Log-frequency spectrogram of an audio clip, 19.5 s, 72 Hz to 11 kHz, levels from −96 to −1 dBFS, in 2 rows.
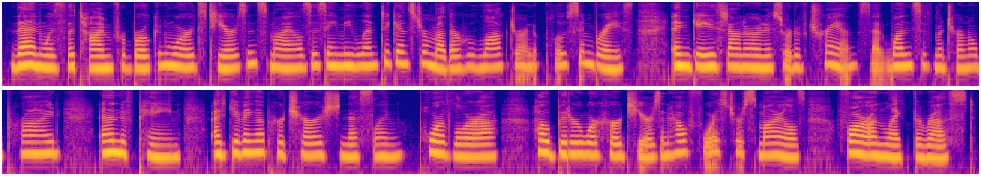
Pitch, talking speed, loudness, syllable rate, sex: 230 Hz, 185 wpm, -20 LUFS, 5.0 syllables/s, female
